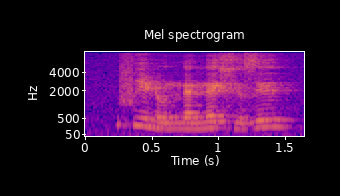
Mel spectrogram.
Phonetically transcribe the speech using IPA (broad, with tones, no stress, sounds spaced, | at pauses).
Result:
f i˦˨ ɳ ʊ˨ n æ˨ n̪ ɛ˧ xʲ ʊ˨ z ɪ˦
